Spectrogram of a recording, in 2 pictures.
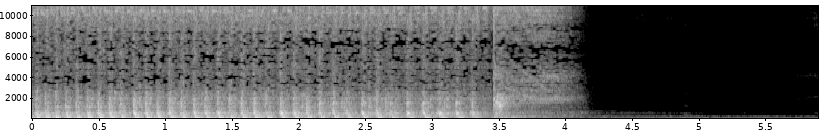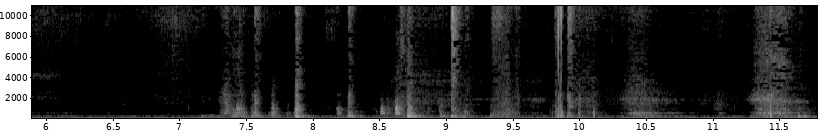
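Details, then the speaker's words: Daelim S2 125 Sport scooter, over 41,000 mileage: the engine starts and chugs for about four seconds, then dies. A closed intake port was found that needs checking or replacing. "no i tak jest na chwilę odpali i taśmie"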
